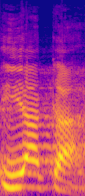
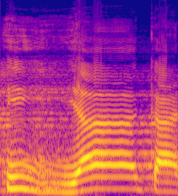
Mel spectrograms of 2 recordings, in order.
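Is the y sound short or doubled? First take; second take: short; doubled. First: The y sound is short, not doubled. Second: The y sound is held and doubled. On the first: The speaker calls it wrong. "Satu aja hilang tasdidnya, batal salatnya" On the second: The speaker calls it right. "I Y Y A K"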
